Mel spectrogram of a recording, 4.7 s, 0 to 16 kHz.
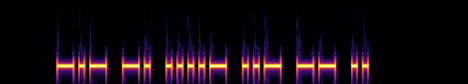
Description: Morse code, heard as a keyed tone, about 22 wpm, 700 Hz. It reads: KN4UMI
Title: USA Call Signs - 6 Characters - Repeated 3x - 22wpm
